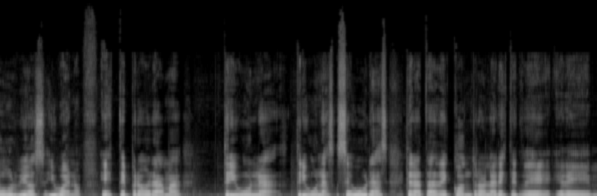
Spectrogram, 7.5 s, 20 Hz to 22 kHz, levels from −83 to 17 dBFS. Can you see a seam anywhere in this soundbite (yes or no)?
yes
